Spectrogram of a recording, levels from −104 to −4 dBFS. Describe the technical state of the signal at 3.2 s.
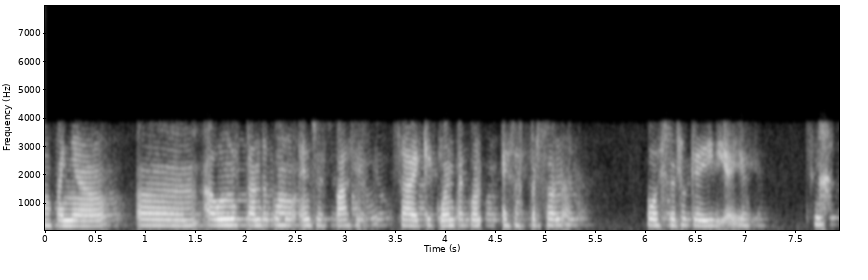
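At 3.2 s the signal sits inside a stretch of VoIP packet loss concealed by the speech codec, running from 3.14 to 3.31 s. About 60 ms of audio went missing across an 80 ms window, the longest gap 40 ms. The decoder extended its last pitch and filter state with falling gain, so the sound smears into a buzzy tone or coloured noise that fades, and stays weak or distorted for tens of milliseconds or more after packets return.

The G.729 codec is also at work here, at 8 kbit/s. It rebuilds the signal from a compact source-filter model, cutting everything above 4 kHz and leaving a plainly rough, slightly synthetic texture.

Echo with no canceller runs underneath as well. A copy about 16 dB down returns roughly 150 ms later, thinner, because the far end's loudspeaker feeds its microphone and nothing removes the loop.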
